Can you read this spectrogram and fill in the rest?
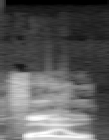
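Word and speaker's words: Pfeil: Feel file. P F E I L is how it's Yeah. Is it file? File. Yep. Yeah.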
